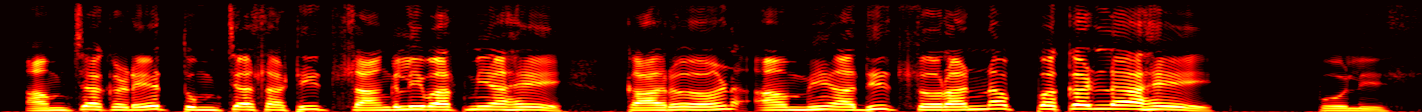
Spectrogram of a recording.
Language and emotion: Marathi, happy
